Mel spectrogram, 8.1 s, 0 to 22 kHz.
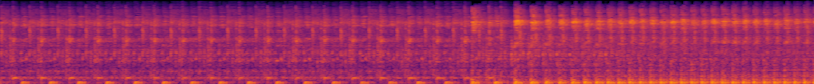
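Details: Jacobsen Chief 1000 tractor, Kohler single-cylinder (K241 fuel system work), after draining gas and new fuel line: about five seconds of slow even cranking, then fires and settles into faster steady beat; took a few cranks to get gas flowing, runs normally.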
